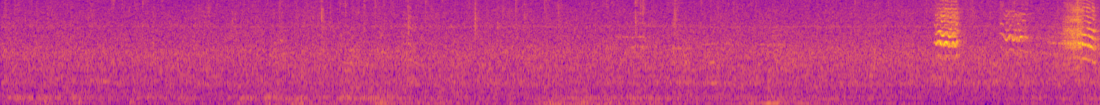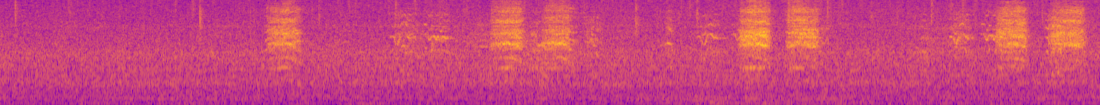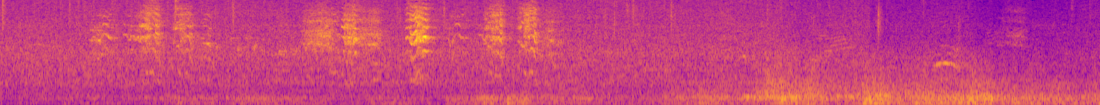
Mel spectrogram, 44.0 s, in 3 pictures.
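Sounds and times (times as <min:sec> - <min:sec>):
rain hissing: 0:00.0 - 0:44.0
bird calls: 0:12.4 - 0:14.7, 0:19.9 - 0:22.8, 0:23.5 - 0:25.7, 0:26.9 - 0:29.2, 0:30.5 - 0:36.9.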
